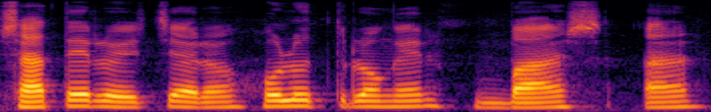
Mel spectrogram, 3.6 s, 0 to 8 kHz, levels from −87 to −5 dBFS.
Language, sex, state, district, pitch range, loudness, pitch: Bengali, male, Tripura, West Tripura, 140-155 Hz, -19 LUFS, 145 Hz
